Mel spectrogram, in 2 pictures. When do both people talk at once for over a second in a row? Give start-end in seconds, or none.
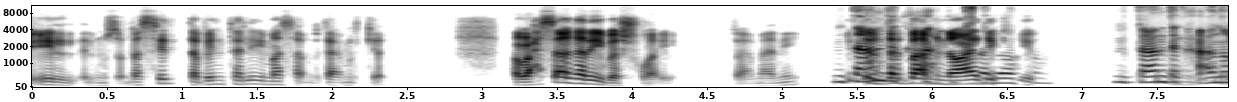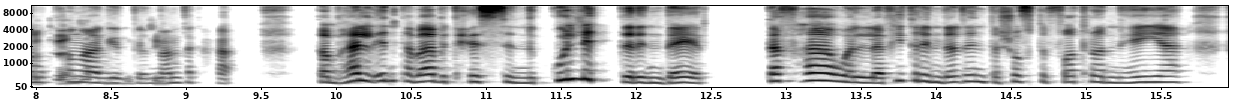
5.4-6.8, 7.7-8.9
